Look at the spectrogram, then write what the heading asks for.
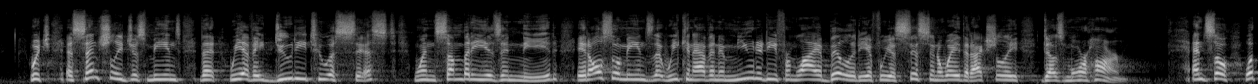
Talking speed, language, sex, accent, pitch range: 195 wpm, English, male, American, 195-245 Hz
